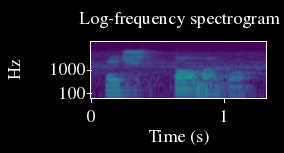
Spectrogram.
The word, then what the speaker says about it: estômago: Vamos separar lá estômago. A exemplo de máquina, ela já está acentuada, então a sílaba tônica é essa aqui que recebe o acento. Observe que ela não é oxítona nem paroxítona, ela é proparoxítona. Proparoxítona, estômago.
